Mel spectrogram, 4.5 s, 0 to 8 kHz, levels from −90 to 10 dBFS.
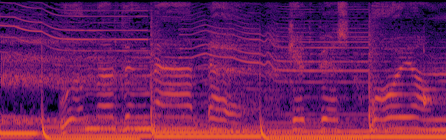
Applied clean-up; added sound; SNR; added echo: none; none; none; none.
